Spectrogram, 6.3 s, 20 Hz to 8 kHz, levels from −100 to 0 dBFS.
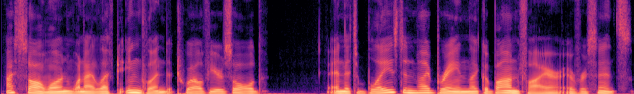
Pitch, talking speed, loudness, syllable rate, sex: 135 Hz, 210 wpm, -16 LUFS, 5.4 syllables/s, male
